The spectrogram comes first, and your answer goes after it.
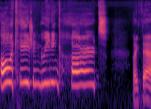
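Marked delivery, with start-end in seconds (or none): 0.0-2.1 put-on very high, very loud tiny child voice. Retelling ringing a doorbell to sell greeting cards as a boy, in a tiny seven-year-old voice. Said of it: "in my tiny little seven-year-old voice".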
